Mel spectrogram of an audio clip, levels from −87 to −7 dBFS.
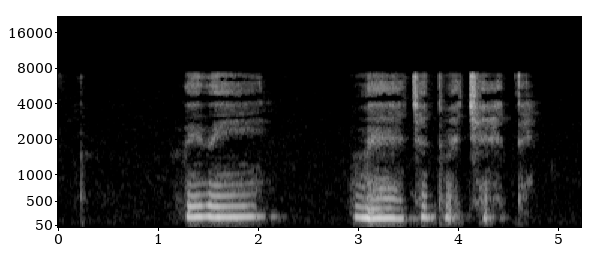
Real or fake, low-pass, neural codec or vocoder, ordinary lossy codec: real; 7.2 kHz; none; MP3, 96 kbps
